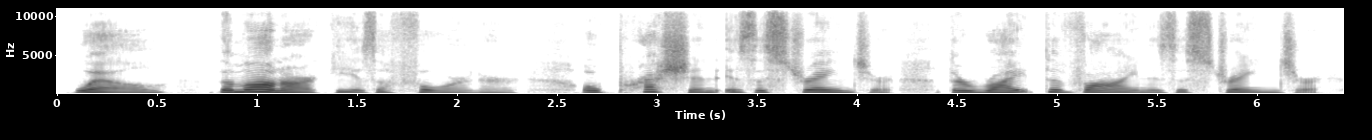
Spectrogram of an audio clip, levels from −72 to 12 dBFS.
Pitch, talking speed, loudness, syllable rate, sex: 200 Hz, 150 wpm, -20 LUFS, 4.9 syllables/s, female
